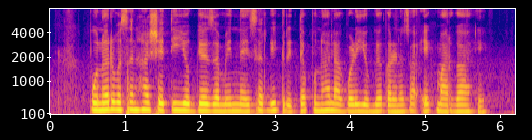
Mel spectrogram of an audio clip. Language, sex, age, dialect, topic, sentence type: Marathi, female, 25-30, Standard Marathi, agriculture, statement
